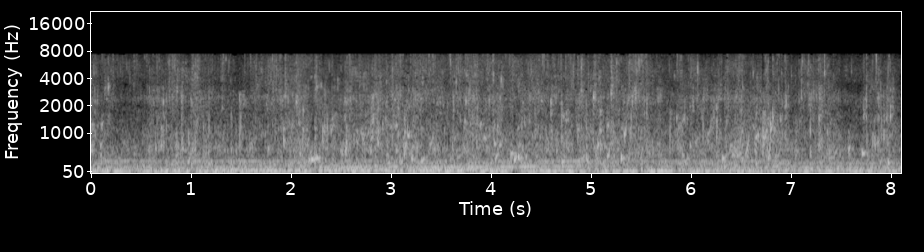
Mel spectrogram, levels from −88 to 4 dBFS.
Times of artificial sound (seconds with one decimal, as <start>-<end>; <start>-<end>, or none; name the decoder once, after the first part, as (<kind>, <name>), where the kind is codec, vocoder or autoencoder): 1.9-2.9 (vocoder, Vocos)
